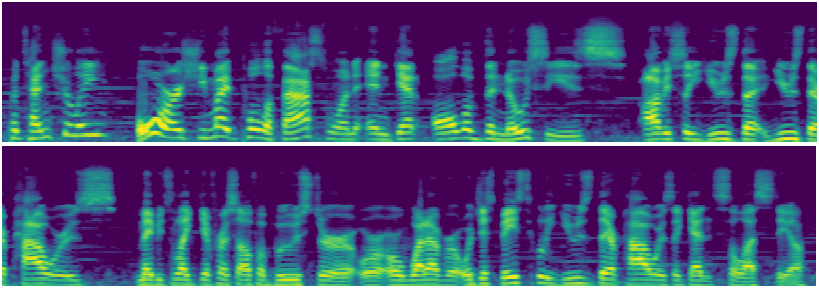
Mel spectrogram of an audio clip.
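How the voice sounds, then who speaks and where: Guy with a slightly high voice rambling thru game lore, casual, music playing behind him. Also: normal speed, few pauses, a bit bright. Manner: rambling, thinking aloud. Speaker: video game reaction content creator. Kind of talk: casual off-the-cuff lore commentary. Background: background music.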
